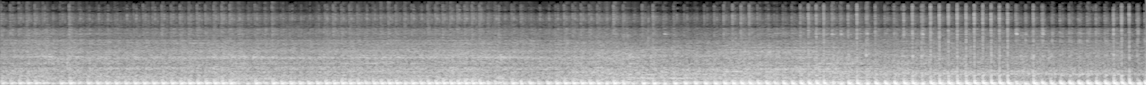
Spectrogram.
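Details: Royal Enfield Thunderbird: deep, even low thump about four beats a second with no stray noises; healthy single-cylinder at idle, normal thump.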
